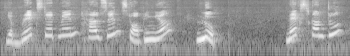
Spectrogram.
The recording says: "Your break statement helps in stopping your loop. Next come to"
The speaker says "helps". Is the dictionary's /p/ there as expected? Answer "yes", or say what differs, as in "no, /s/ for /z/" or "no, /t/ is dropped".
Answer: no, /p/ is dropped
